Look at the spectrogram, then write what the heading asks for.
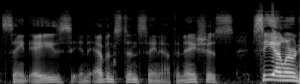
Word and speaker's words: Athanasius: Foyle principal at St A's in Evanston Saint athanasius see I learned how to say it and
